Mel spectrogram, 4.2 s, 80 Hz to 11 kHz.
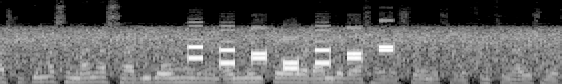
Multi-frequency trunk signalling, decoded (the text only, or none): KP 86186 ST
